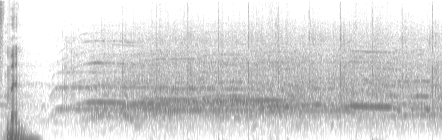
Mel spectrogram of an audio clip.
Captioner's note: cheering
